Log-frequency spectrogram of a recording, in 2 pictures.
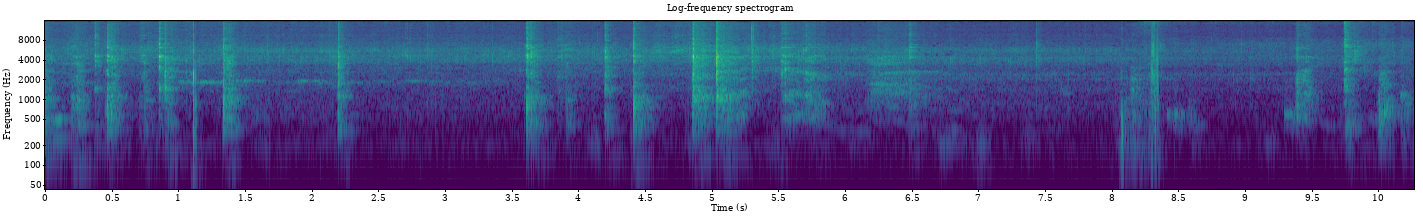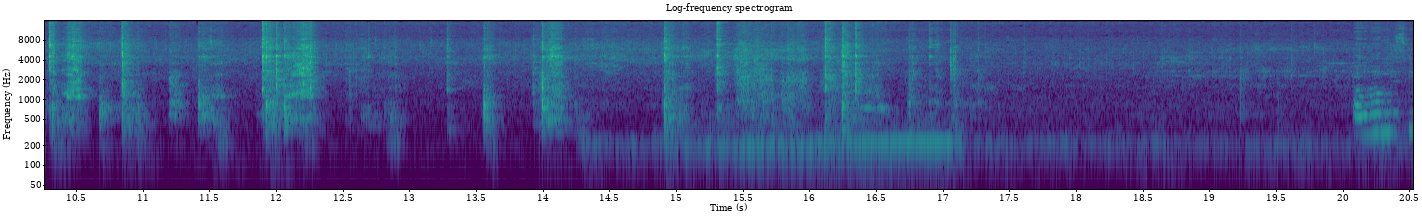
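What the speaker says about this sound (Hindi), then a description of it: "अब इन सारे इंग्रेडिएंट्स को मिक्स कर लीजिए, बिल्कुल अच्छे से मिक्स कर लीजिए" Ingredients, including turmeric, are mixed in a bowl with a spoon, giving repeated scraping clinks and knocks in an uneven rhythm under a speaking voice, with a brief low sizzle-like rush near the end.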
